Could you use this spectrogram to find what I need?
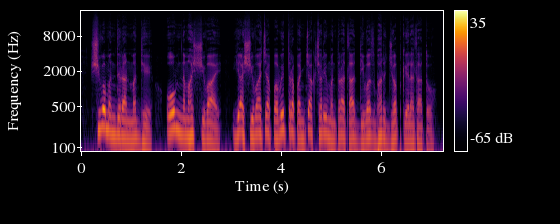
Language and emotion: Marathi, neutral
